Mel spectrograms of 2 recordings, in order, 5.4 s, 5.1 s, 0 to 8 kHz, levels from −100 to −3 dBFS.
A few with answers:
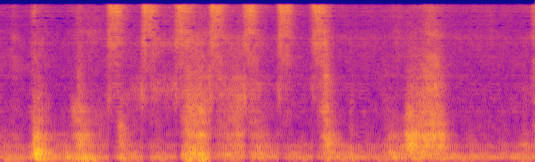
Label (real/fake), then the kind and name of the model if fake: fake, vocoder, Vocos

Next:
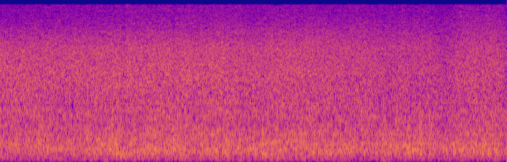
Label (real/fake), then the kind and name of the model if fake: fake, vocoder, Vocos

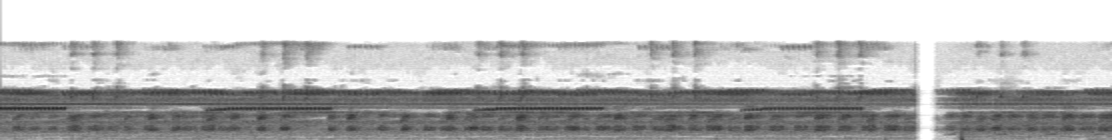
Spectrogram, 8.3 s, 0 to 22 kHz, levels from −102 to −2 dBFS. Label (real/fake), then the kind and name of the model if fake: fake, vocoder, Vocos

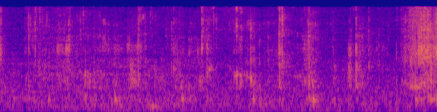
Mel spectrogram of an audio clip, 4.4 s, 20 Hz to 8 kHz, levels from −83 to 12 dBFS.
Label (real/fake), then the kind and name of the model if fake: fake, vocoder, Vocos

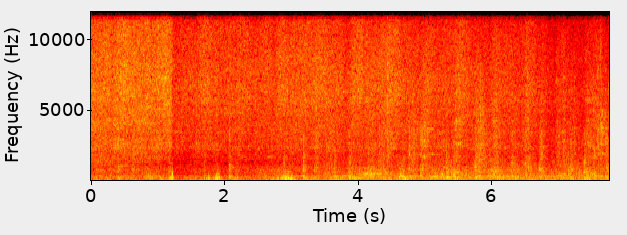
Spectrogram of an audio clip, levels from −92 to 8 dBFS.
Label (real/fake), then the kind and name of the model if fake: real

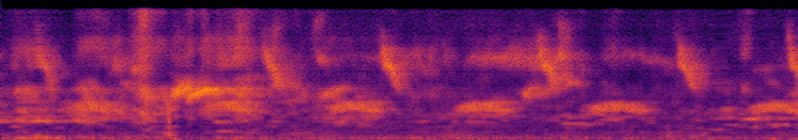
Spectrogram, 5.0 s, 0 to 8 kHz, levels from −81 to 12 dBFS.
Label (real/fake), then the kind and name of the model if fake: fake, vocoder, Vocos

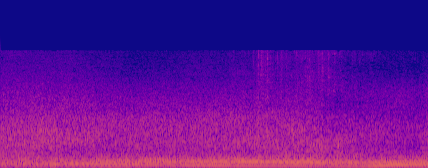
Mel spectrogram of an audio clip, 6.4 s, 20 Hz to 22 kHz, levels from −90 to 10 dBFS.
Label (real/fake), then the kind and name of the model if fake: real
